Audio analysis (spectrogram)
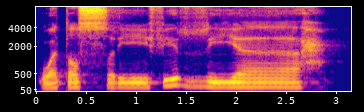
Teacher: لاحظ صفة الهمس في حرف الصاد من قوله تعالى وتصريف الرياح، حيث يجري النفس عند النطق به، وهو واحد من حروف الهمس التي يجمعها قولك فحثه شخص سكت.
